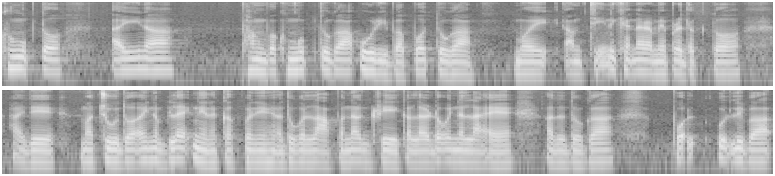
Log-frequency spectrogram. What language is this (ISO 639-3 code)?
mni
